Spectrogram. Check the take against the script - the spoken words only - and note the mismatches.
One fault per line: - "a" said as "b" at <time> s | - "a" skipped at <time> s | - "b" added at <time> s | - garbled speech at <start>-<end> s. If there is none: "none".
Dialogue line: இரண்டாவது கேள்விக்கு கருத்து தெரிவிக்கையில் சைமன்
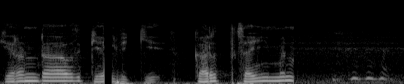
- "தெரிவிக்கையில்" skipped at 2.4 s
